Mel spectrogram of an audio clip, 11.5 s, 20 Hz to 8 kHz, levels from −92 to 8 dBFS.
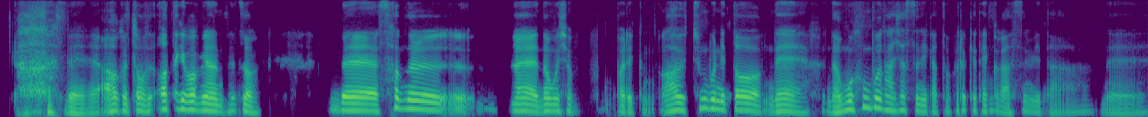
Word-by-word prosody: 아 - - -2
네. 90 -1 -2
아 130 +1 +3
그 130 - -1
좀 125 +1 0
어떻게 165 +1 +2
보면 140 -5 +4 0.2
좀 100 - +1 0.7
네 135 -2 +5
선을 165 - +2 0.4
네. 130 -3 +3
넘으셔 125 0 -1 0.4
버릴 - - -3 0.3
아 135 +5 +1
충분히 175 -5 0
또 135 -4 +4
네 115 -3 -1 0.2
너무 110 +9 +1
흥분하셨으니까 140 - -3
또 105 - -16
그렇게 - - -8
된 120 +1 -8
것 120 - -11
같습니다. 105 +3 -11
네. 85 0 -11
125 Hz, 240 characters per minute, -23 LUFS, 110-145 Hz, 0.7 s, 네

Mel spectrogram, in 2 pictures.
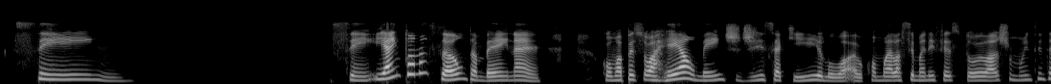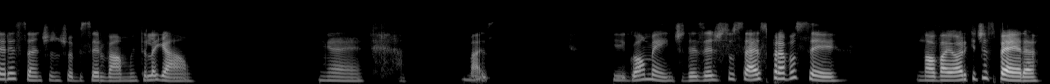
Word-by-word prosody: Sim. 225 -8 -4 2.1
Sim. 195 -1 -5
E 250 +2 +3
a 280 - +12
entonação 405 - +3
também, 195 -2 -1
né? 190 -6 +1 0.6
Como 195 -1 -4
a 200 - +2
pessoa 220 -2 +1
realmente 205 -1 +3
disse 195 +5 -7
aquilo, 190 -1 -4
o 165 - -2
a 160 - -4
como 190 +1 -9
ela 185 0 0
se 220 - -7
manifestou, 195 -2 -7
eu 185 - -1
acho 190 +6 -2
muito 210 +4 -13
interessante 240 -7 -5
a - - -13
gente 180 +1 -14
observar, 175 -1 -5
muito 175 +3 -14
legal. 170 -6 -2 1.3
É. 170 -3 -11 1.0
Mas - - -9 1.2
Igualmente, 195 -5 -5
desejo 195 +3 -4
sucesso 235 -2 +1
pra 265 -3 +5
você. 225 - -2 0.8
Nova 190 0 +3
York 210 +7 +2
te 300 - -2
espera. 180 -10 +7
195 Hz, 110 wpm, -27 LUFS, 180-225 Hz, 2.1 s, a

